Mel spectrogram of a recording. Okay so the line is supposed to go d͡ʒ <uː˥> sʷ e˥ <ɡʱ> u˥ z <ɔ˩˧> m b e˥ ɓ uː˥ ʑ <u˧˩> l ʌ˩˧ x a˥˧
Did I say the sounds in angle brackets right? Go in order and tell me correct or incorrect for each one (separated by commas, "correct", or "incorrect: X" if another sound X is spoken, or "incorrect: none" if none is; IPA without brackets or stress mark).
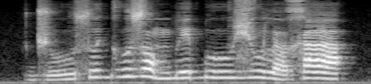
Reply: incorrect: uː˩˧, correct, correct, incorrect: u˥˧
